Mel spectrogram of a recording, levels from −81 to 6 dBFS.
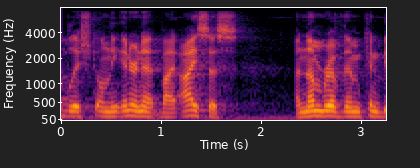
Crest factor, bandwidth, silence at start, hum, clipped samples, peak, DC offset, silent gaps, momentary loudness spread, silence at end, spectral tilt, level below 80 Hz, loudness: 18 dB; 7.6 kHz; 0 s; none; under 0.1%; -2 dBFS; under 0.1%; none; 9 LU; 0 s; -5 dB/octave; -52 dBFS; -19 LUFS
